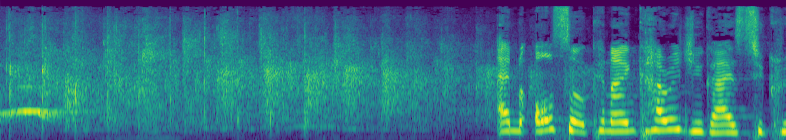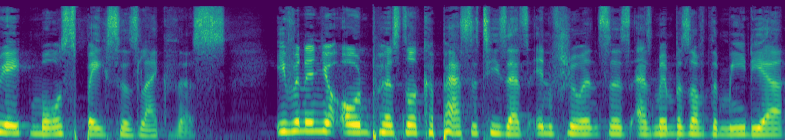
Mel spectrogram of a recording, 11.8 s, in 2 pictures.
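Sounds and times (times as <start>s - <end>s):
audience clapping: 0.0s - 5.0s
speech: 3.8s - 11.7s.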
